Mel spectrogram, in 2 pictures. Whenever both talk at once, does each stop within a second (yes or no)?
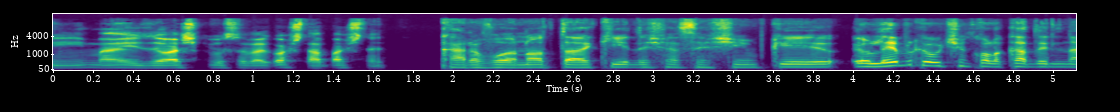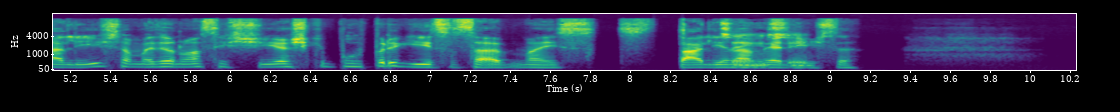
yes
